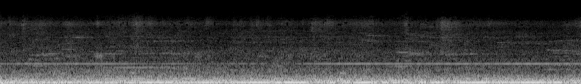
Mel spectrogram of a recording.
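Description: Supermarket interior ambience: a steady low rumble with a thin, steady high whine held throughout and faint distant voices.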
